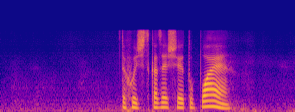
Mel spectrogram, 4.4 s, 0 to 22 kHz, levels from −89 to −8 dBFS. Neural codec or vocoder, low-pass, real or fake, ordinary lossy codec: codec, 16 kHz, 0.3 kbps, FocalCodec; 7.2 kHz; fake; none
